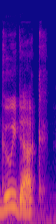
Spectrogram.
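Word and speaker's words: geoduck: of Oh, I can totally say it like gooey duck, you know, like a clam trying to go or a cohog for you East Coast people.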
